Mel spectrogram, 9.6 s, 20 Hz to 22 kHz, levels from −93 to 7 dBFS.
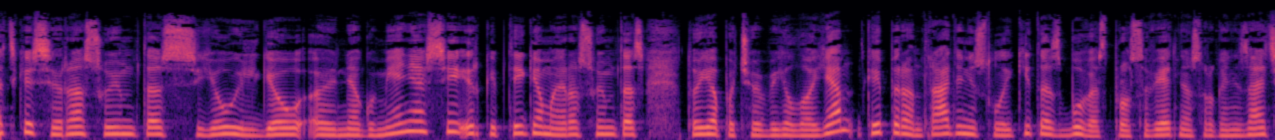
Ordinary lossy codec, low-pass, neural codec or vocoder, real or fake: MP3, 64 kbps; 19.8 kHz; none; real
